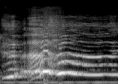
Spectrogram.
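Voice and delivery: very high, loud imitated whimpering cry; mock little cry. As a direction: squeak out a pathetic little sob. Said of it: "that little cry he goes at the end".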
